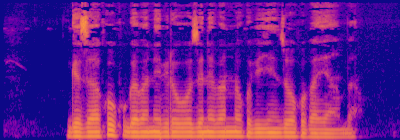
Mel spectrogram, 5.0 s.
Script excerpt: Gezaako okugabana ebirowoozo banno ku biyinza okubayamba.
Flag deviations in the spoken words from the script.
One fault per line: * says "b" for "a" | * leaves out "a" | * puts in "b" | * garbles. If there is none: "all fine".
* puts in "ne"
